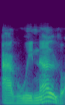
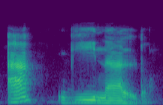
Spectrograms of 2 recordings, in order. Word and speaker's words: aguinaldo: Muy bien, porque la U no tiene sonido y como no tiene sonido es como si no existiera. Pues nadie, nadie pronuncia aguinaldo. ¿Alguien dice aguinaldo? Nadie dice aguinaldo. Nosotros decimos aguinaldo. Solamente está sonando la i.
